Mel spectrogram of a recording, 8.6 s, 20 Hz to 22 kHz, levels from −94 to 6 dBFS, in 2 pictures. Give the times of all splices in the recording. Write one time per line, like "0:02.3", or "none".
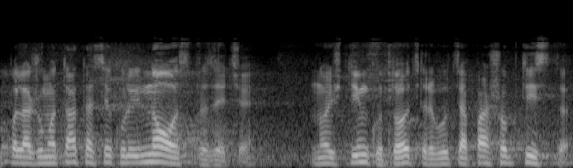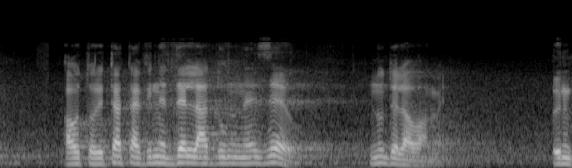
0:03.1
0:04.7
